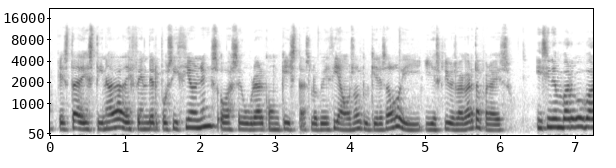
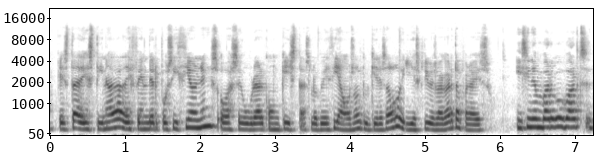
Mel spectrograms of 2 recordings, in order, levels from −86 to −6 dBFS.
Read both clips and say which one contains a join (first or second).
second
